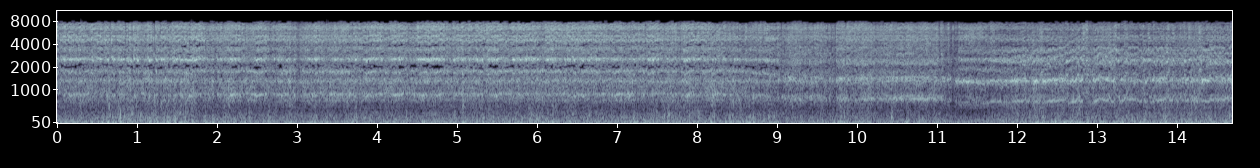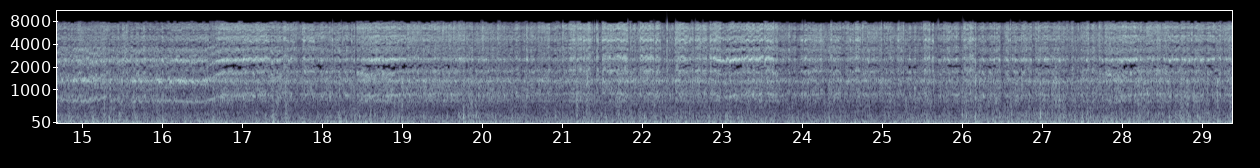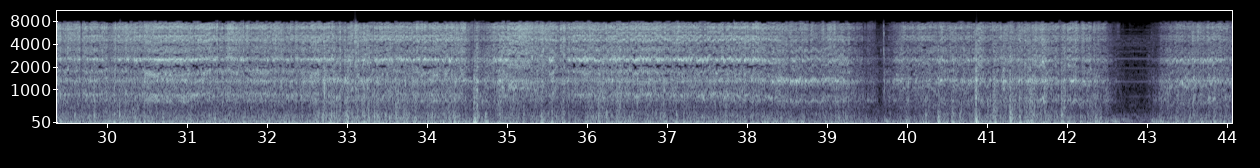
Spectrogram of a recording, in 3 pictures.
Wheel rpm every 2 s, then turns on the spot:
230, 230, 240, 230, 220, 180, 160, 160, 200, 230, 230, 230, 230, 230, 230, 230, 220, 210, 230, 140, 140, 80.
none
